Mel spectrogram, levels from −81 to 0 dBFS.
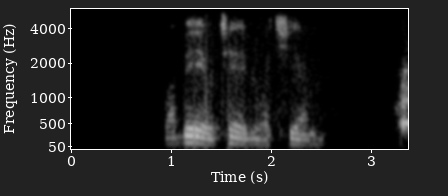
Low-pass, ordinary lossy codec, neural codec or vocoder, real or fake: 5.4 kHz; Opus, 16 kbps; none; real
